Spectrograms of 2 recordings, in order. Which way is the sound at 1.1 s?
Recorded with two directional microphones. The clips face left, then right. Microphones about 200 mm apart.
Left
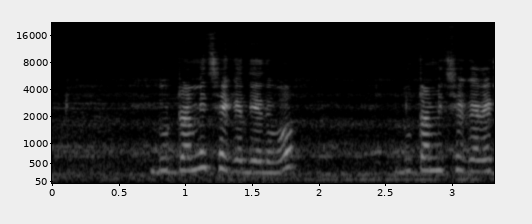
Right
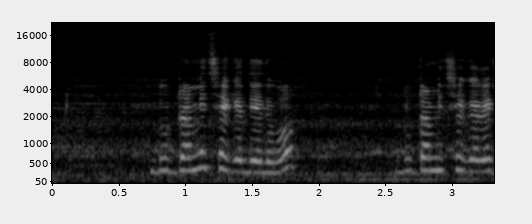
20° right (ahead or behind).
